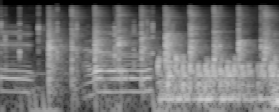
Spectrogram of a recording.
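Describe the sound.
Hands clap in a steady, sharp burst of applause throughout, mixed with voices and a tonal, musical-sounding background.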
